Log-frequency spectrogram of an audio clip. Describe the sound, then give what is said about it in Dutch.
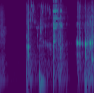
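Champagne splashes into a glass in a few uneven bursts, fizzing and crackling, with faint glassy ringing between the pours and a brief pause near the start. “Hoor je, hoe het bruist? Ik hoor hoe het bruist. Het glas klinkt eh, prachtig.”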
